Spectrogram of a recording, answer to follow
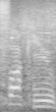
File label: "fuck you", male; expletives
